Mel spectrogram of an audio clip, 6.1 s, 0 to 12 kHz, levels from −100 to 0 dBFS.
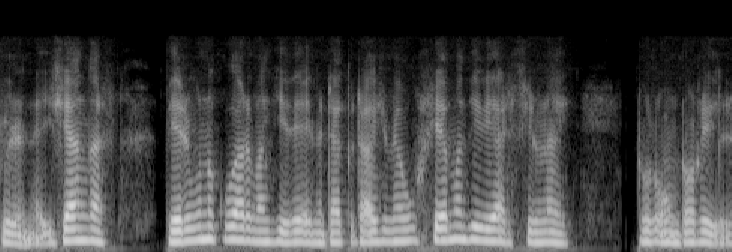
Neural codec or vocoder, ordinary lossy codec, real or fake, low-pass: codec, 16 kHz, 4.8 kbps, FACodec; none; fake; 7.2 kHz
